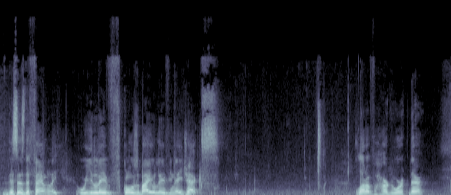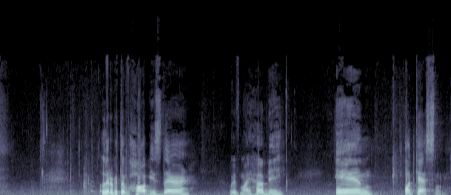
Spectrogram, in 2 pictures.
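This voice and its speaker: In a university classroom, a programming instructor in his forties from Brazil gives a relaxed lecture in his Brazilian accent, often asking "okay?" and posing rhetorical questions. He has a high, somewhat dark voice and speaks a bit slowly, pausing often.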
